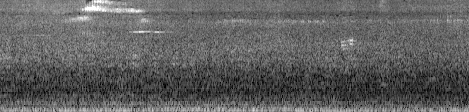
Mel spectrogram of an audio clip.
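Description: Passenger train pulling away slowly: a steady low rumble of the diesel locomotive and the coaches rolling on the rails.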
